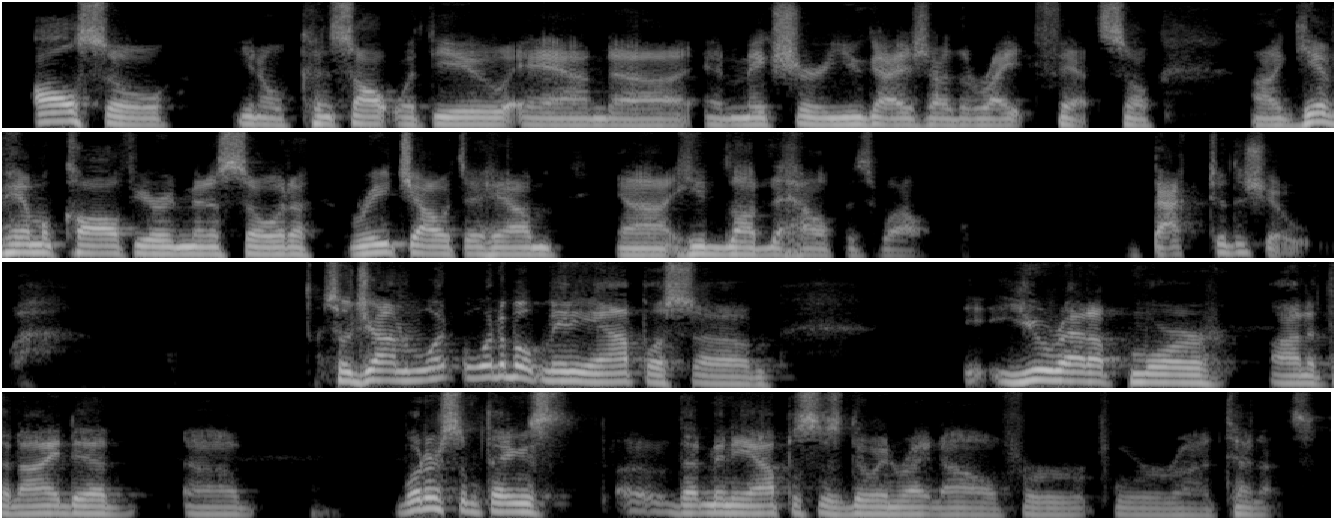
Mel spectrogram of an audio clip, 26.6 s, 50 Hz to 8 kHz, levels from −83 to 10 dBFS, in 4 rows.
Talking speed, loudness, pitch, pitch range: 165 wpm, -25 LUFS, 120 Hz, 110-140 Hz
